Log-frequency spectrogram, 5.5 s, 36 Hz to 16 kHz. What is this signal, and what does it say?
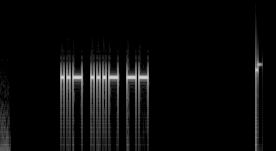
Morse code, heard as a keyed tone, about 20 wpm, 700 Hz. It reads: UVM
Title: USA Call Sign Postfixes - 3 Letters 20wpm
